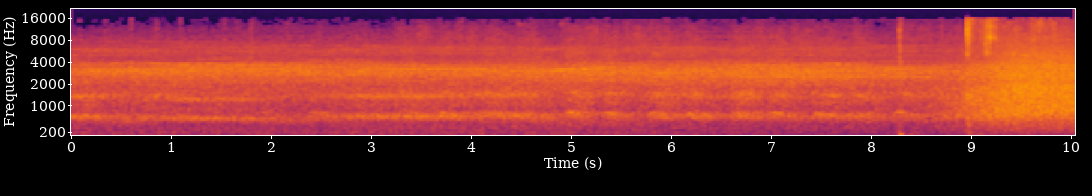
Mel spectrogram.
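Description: A large stadium crowd chants steadily.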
